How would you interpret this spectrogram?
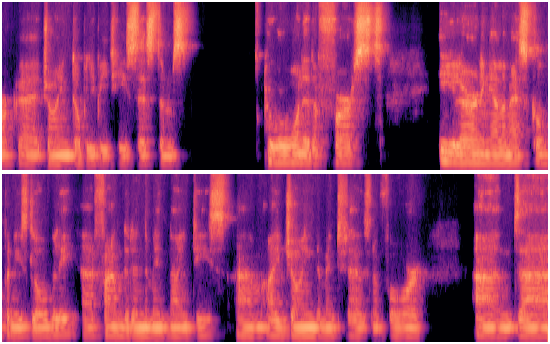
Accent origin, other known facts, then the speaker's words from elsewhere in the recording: County Kildare, Ireland; also born or lived in Carlow; I'm originally from Kildare in Ireland, which is a bit just south of Dublin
